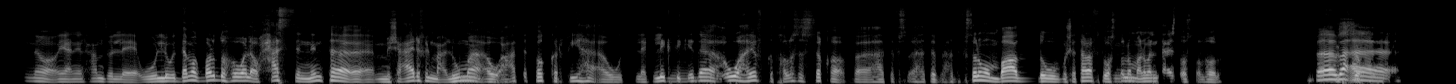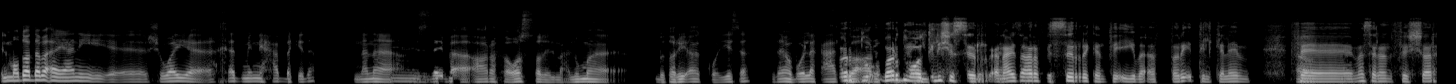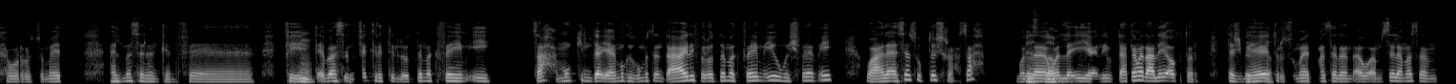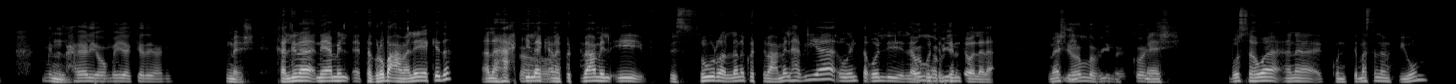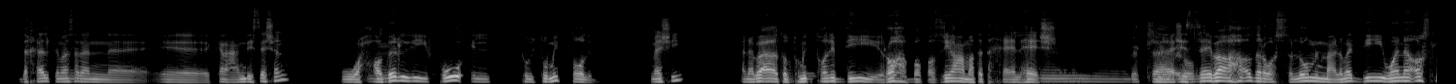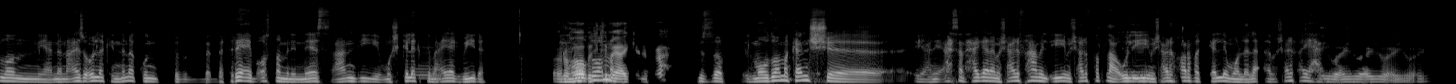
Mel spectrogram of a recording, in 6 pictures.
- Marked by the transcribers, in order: other background noise; tapping; in English: "سيشن"; tsk; unintelligible speech
- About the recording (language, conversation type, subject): Arabic, podcast, إزاي تشرح فكرة معقّدة بشكل بسيط؟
